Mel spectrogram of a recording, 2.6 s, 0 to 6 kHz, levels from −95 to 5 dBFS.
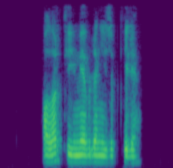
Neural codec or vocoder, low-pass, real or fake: none; 5.4 kHz; real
